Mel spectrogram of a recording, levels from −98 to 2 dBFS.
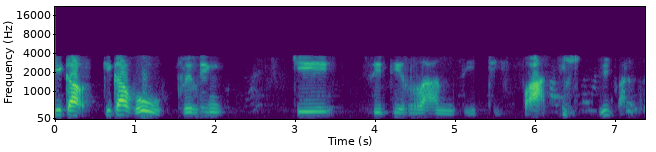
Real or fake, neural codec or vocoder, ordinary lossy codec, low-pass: real; none; AAC, 32 kbps; 3.6 kHz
